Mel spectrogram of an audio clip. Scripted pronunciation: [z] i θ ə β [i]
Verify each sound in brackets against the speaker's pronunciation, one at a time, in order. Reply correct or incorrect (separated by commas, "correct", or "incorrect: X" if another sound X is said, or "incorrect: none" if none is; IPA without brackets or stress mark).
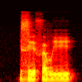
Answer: correct, correct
